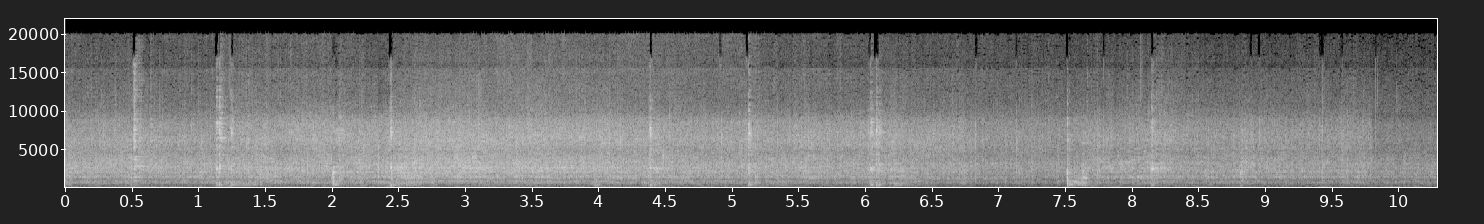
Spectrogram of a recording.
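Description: Small mola fish fry in hot oil with a bright, continuous sizzle. Regular sharp taps of a utensil against the pan come about twice a second, with no talking.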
